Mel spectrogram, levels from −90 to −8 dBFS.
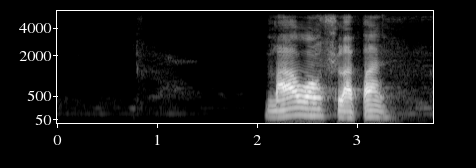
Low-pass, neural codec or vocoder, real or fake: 5.4 kHz; codec, 44.1 kHz, 3.4 kbps, Pupu-Codec; fake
